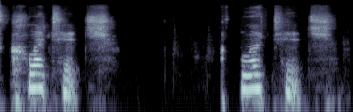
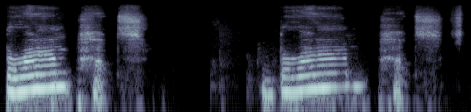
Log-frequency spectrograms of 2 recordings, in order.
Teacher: as a reminder last time we went over the TCH trigraph it sounds like a CH the t is practically silent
